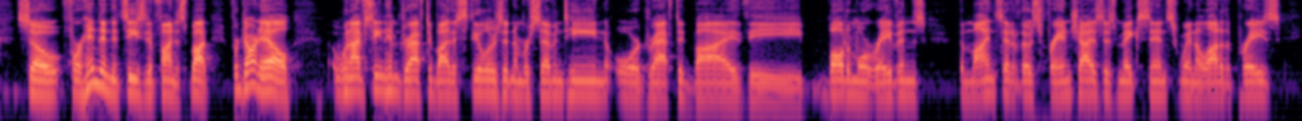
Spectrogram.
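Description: In a very clean recording with a silent background, a man talks at a moderate pace with fairly even intonation. He has medium pitch and a plain, everyday voice. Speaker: college football analyst. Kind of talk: casual sports talk.

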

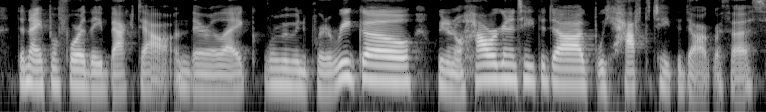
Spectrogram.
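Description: Very fast and very deep, low in pitch, a woman speaks with ordinary pitch variation in a very clean recording with a silent background. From Nashville, Tennessee. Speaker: stage actress. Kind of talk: casual interview chat.

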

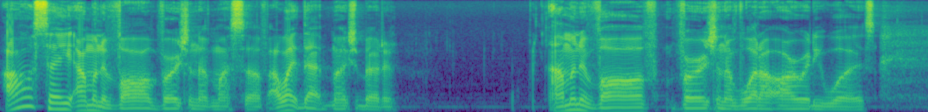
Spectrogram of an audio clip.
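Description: A man speaks with a fairly low pitch. His pitch varies in an ordinary way. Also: fairly quick pace. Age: 20s. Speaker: podcaster. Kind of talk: casual monologue. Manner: rambling.

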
